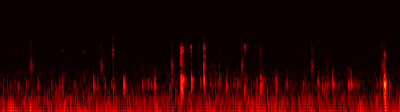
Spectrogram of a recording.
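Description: Frequent soft gurgles and brief pops from the belly, ordinary stomach rumbling during digestion.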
